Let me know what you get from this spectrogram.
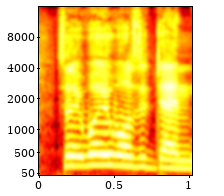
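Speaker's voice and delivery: normal talking voice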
